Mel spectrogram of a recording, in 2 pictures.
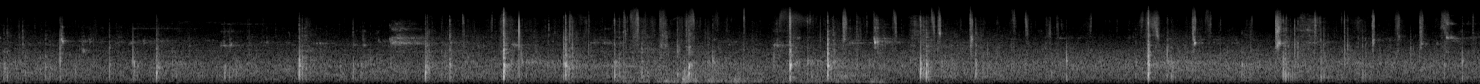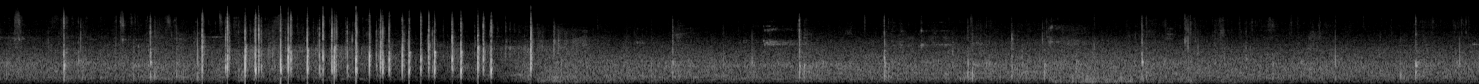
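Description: Tennis balls being struck and bouncing on outdoor hard courts: scattered sharp pops through a steady outdoor background, with a fast run of light taps for about three seconds a little past the middle.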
